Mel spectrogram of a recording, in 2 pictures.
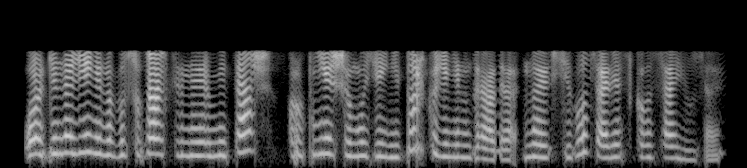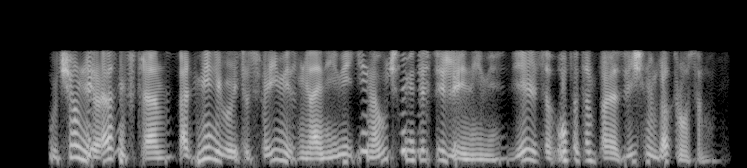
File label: Russian, CODEC2 1200 bps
